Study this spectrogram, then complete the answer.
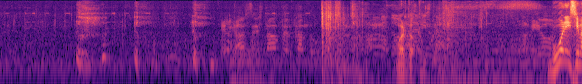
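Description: A young man talks with rising excitement into a close microphone.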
